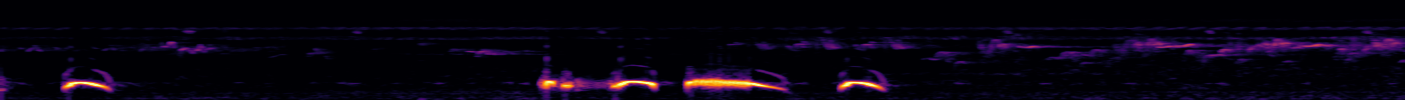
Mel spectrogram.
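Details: Spotted dove cooing, played to lure wild doves. A single hooked coo, then after a pause a full phrase of stuttered notes, an arched coo, a long falling coo and a short final note. Chirping birds and insect hum behind.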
